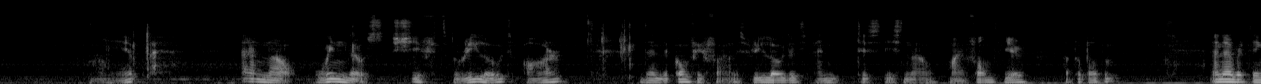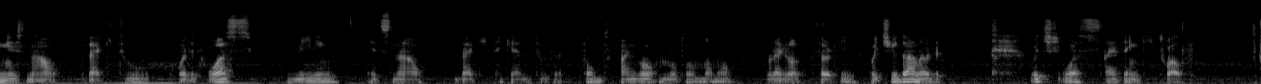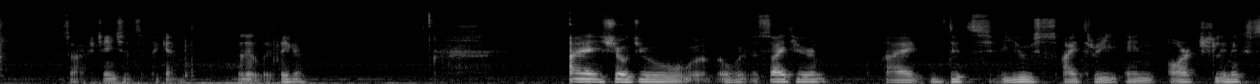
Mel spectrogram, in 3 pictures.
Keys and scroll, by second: 1.2 ctrl+s, 25.1 typing, 27.9 typing.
